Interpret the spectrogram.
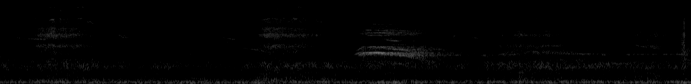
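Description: Faint, harsh bird calls, four short ones spaced one to two seconds apart, the loudest near the middle.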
